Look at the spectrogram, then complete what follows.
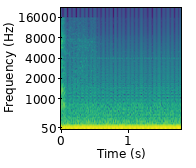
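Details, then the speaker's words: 2017 Dodge Durango RT with A/C on after a leaking condenser was replaced and the system evacuated and recharged: smooth steady low rumble, no hiss or breathing from the dash; normal, quiet A/C. "which is silent so yeah if yours is making a hissing sound when you turn your AC on take it to a shop you trust"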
